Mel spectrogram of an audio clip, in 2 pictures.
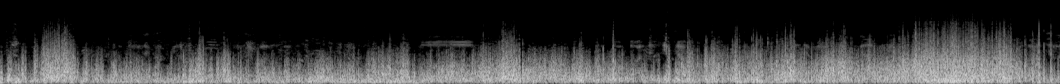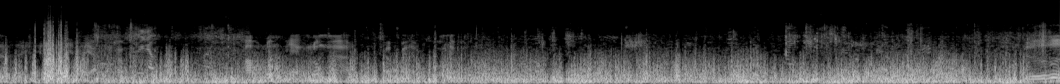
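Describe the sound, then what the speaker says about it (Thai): Wind gusts roar steadily and closely across the microphone beside the Mekong River at the Pha Chana Dai cliff, a continuous broadband rush with a stronger surge midway, while a person talks over it. "ลม"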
